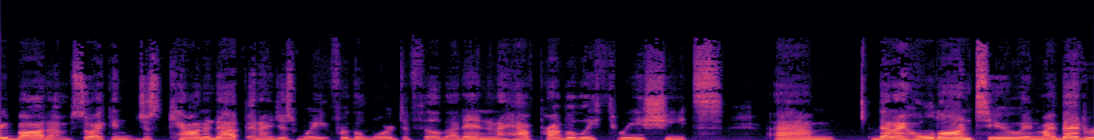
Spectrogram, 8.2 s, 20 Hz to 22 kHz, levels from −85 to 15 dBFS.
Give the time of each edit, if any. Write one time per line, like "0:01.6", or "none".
0:05.6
